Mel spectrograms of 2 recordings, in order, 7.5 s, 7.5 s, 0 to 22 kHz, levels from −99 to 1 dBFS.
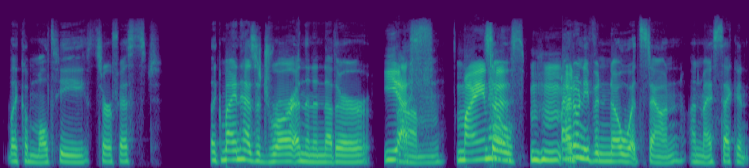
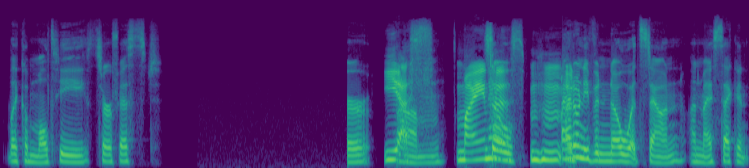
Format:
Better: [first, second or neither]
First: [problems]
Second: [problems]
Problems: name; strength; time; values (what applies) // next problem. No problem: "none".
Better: first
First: none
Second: audio cutting out; at 2 s for 1.5 s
